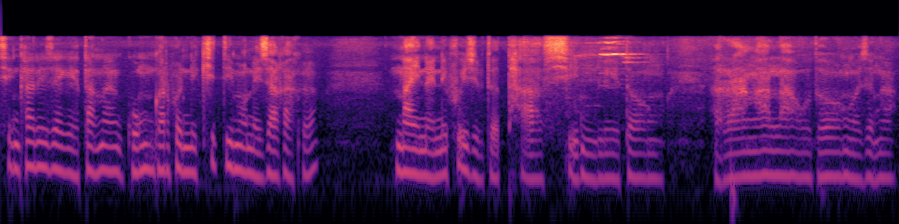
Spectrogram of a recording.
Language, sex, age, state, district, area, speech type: Bodo, female, 45-60, Assam, Baksa, rural, spontaneous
